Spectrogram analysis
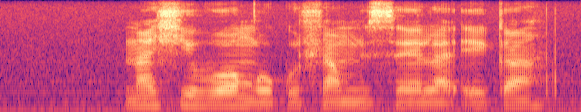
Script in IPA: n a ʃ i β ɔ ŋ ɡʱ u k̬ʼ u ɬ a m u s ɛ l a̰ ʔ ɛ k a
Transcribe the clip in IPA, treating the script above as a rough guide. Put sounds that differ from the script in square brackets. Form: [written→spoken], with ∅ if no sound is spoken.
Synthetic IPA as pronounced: n a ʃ i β ɔ ŋ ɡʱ [u→o] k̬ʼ u ɬ a m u s ɛ l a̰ ʔ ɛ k a

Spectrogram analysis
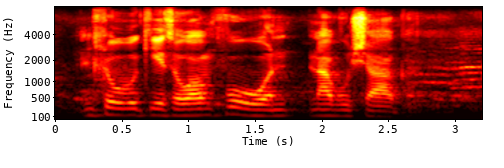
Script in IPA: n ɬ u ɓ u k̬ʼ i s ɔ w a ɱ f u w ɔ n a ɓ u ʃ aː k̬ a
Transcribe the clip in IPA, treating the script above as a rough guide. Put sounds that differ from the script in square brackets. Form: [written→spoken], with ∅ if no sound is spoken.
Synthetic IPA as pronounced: n ɬ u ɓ u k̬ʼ i s ɔ w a ɱ f u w ɔ n a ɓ u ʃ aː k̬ a

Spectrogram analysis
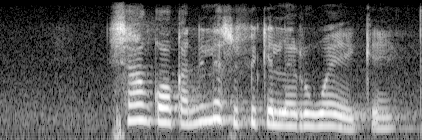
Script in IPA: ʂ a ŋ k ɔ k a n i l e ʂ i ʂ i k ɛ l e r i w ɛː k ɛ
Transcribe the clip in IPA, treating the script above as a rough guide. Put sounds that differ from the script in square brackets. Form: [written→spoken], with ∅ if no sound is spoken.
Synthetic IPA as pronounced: [ʂ→ʃ] a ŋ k ɔ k a n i l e ʂ i [ʂ→f] i k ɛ l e r i w ɛː k ɛ

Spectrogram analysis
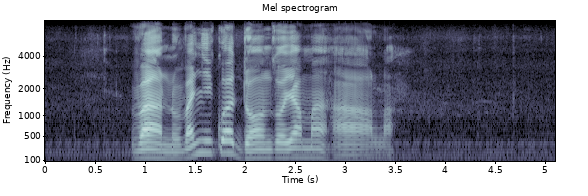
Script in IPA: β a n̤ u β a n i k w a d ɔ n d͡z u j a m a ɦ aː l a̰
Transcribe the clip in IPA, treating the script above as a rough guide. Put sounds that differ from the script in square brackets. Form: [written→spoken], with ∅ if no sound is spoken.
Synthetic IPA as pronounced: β a n̤ u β a [n→ɲ] i k w a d ɔ n d͡z [u→ɔ] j a m a ɦ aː l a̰

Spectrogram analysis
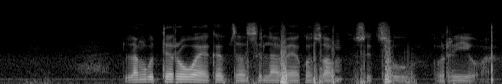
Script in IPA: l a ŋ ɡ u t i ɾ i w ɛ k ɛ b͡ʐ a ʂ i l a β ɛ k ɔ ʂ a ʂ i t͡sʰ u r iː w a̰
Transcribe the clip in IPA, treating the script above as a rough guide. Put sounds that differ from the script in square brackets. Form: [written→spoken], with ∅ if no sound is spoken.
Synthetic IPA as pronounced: l a ŋ ɡ u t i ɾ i w ɛ k ɛ b͡ʐ a ʂ i l a β ɛ k ɔ ʂ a ʂ i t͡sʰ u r iː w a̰

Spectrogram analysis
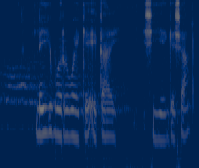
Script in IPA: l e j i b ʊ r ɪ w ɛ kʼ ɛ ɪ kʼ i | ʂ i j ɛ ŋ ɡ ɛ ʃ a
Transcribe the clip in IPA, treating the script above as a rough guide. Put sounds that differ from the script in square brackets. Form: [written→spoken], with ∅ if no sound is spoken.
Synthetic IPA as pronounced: l e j i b ʊ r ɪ w ɛ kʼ ɛ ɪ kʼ [i→a] | [ʂ→ʃ] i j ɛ ŋ ɡ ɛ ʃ a

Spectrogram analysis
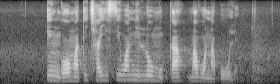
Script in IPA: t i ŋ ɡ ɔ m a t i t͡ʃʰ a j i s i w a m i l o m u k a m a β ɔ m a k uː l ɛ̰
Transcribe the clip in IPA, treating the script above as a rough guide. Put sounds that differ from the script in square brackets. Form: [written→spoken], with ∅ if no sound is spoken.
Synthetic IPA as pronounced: t i ŋ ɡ ɔ m a t i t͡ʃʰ a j i s i w a [m→n] i l o m u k a m a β ɔ [m→n] a k uː l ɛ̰

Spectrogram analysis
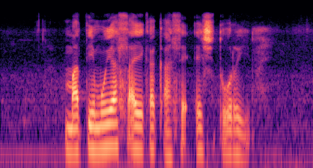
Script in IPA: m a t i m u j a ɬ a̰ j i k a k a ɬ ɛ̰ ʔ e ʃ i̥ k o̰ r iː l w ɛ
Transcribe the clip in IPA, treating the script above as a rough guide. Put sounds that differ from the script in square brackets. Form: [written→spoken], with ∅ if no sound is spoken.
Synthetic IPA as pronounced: m a t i m u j a ɬ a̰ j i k a k a ɬ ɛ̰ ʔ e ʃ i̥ [k→t] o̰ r iː l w ɛ

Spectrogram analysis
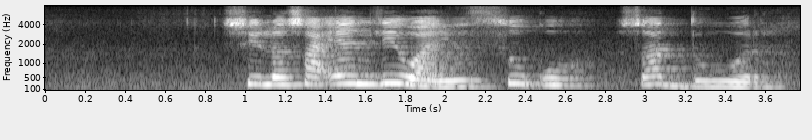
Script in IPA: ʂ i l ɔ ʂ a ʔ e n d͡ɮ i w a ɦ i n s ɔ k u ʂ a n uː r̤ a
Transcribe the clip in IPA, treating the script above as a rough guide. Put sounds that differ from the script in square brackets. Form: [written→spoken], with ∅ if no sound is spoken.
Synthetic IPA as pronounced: ʂ i l ɔ ʂ a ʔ e n d͡ɮ i w a ɦ i n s [ɔ→u] k u ʂ a [n→d] uː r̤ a

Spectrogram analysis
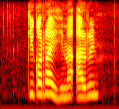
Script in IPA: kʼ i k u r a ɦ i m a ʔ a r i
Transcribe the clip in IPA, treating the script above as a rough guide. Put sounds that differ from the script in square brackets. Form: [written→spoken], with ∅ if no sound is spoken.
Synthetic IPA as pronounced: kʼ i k [u→ɔ] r a ɦ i [m→n] a ʔ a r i

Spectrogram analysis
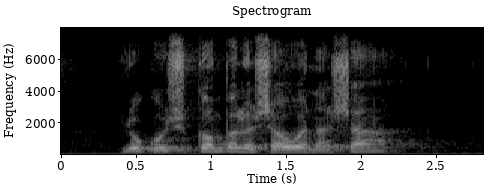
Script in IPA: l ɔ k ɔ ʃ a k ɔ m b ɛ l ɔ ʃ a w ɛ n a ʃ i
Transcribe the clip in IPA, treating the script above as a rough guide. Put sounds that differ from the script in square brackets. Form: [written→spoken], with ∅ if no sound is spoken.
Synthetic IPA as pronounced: l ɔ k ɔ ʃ [a→i] k ɔ m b ɛ l ɔ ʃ a w ɛ n a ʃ [i→a]

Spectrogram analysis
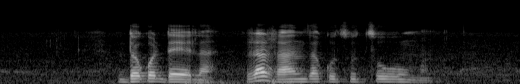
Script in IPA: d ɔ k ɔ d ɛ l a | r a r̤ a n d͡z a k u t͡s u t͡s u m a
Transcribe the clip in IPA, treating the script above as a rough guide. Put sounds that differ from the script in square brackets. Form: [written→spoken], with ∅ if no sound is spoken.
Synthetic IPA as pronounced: d ɔ k ɔ d ɛ l a | r a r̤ a n d͡z a k u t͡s u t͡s [u→uː] m a

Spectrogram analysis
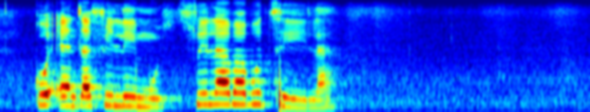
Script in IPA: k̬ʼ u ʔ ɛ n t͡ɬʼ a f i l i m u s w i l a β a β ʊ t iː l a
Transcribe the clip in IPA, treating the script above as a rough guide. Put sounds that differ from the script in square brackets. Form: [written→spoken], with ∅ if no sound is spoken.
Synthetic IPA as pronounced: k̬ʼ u ʔ ɛ n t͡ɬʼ a f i l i m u s w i l a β a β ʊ [t→t͡sʰ] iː l a

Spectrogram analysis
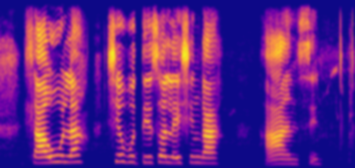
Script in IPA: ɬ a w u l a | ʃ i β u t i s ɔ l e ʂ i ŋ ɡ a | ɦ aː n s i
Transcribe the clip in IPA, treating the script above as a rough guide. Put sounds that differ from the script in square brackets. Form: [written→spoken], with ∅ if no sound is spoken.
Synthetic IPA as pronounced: ɬ a w u l a | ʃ i β u t i s ɔ l e [ʂ→ʃ] i ŋ ɡ a | ɦ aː n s i

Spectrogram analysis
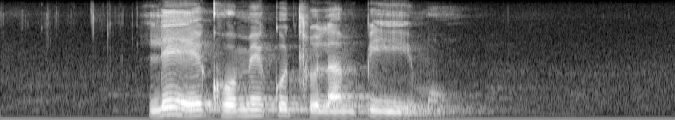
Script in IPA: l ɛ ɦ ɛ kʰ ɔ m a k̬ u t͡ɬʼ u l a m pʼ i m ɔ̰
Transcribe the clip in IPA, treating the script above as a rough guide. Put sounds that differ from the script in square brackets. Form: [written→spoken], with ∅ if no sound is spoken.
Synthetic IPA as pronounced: l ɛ ɦ ɛ kʰ ɔ m [a→ɛ] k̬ u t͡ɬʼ u l a m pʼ [i→iː] m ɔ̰

